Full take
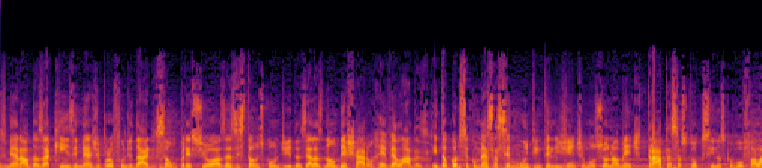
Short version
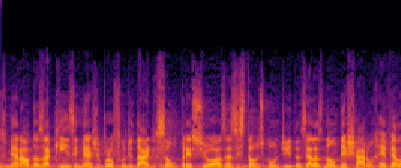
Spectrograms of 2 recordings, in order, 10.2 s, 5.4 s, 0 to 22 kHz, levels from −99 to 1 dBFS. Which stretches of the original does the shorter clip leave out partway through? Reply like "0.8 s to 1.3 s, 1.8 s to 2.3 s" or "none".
none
